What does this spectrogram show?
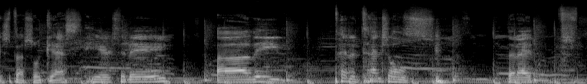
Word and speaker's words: Penitentials: The Penitentials.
